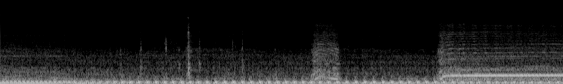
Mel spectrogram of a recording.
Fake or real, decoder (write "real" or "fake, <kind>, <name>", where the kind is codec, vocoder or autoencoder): real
